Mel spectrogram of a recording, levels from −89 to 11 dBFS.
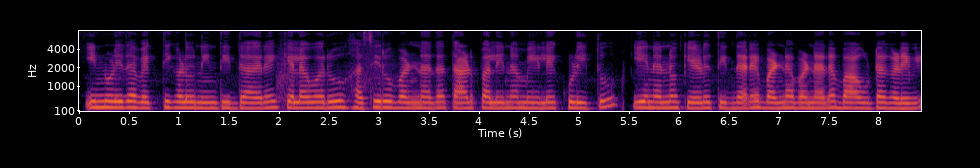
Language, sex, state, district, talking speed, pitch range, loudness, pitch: Kannada, female, Karnataka, Chamarajanagar, 100 wpm, 200-215 Hz, -28 LUFS, 205 Hz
